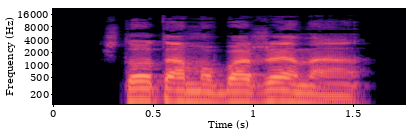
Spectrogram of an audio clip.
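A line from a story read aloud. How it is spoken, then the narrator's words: Angry bark. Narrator (Russian): зло рявкнул Назар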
